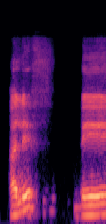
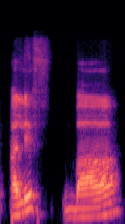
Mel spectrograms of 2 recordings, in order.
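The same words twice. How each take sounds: First: الف، بے, the second ending in "ay"; Urdu letter names. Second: Slow الف، با, the second ending in long "aa"; Arabic letter names. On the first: Teacher shows the reading to avoid, Urdu الف، بے. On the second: Teacher models the reading to use, slow Arabic الف، با. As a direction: draw out با with an open aa. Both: Shown as a demonstration. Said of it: "نہیں پڑھیں گے".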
